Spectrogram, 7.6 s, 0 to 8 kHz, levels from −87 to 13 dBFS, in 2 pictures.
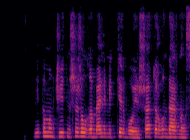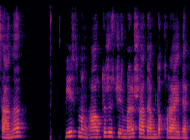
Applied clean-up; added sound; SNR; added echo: neural mask model DeepFilterNet 3.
